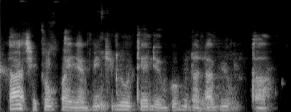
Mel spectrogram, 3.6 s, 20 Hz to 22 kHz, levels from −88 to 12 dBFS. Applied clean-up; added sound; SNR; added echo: neural mask model Resemble Enhance denoiser.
